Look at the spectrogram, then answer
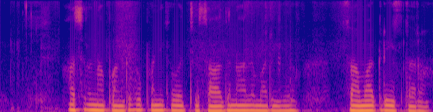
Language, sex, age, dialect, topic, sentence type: Telugu, male, 18-24, Central/Coastal, agriculture, question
